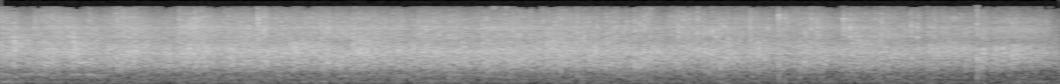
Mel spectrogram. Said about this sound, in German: Gebt dem mal einen Applaus, es war wirklich gut.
